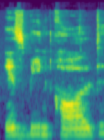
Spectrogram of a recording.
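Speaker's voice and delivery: grand announcer narration; announcer voiceover. A narrator's reading. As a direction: announce the feast like a host.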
